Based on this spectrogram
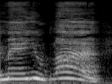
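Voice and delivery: high, slow, drawn-out accusation; accusing friend. Retold or imitated. Friend in the car accusing him of lying, high and slow. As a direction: stretch it out, disbelieving.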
